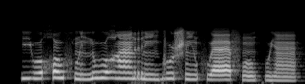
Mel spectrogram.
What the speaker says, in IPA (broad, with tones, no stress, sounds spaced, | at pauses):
j u˧ χ o˦ xʷ ĩ˨ n uː˦ ʁ æ̃˦ r ĩ˧ ɡ u˦ ʂ ĩ˧ xʷ æː˧ f õː˨ kʷ j æ̃˨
